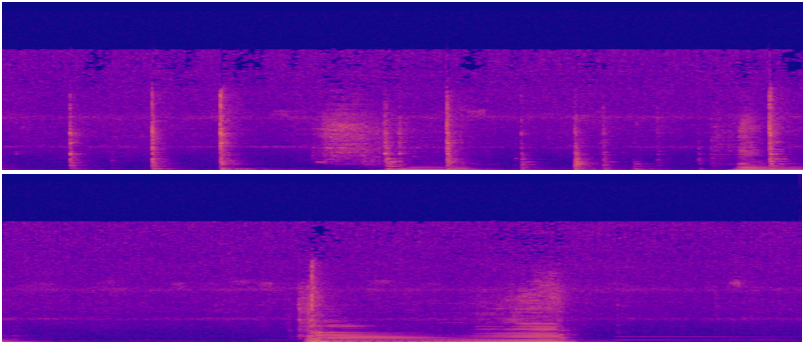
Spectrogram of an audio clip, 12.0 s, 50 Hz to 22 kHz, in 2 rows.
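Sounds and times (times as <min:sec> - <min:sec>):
saxophone and bass duo: 0:02.7 - 0:03.8, 0:05.3 - 0:06.6, 0:08.1 - 0:12.0
faint thin sustained tone: 0:05.4 - 0:12.0.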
